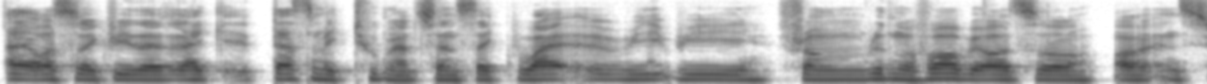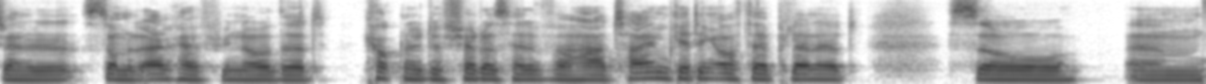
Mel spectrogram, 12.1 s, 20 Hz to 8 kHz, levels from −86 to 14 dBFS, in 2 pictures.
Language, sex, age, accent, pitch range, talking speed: English, male, 20-39, German, 125-140 Hz, 205 wpm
